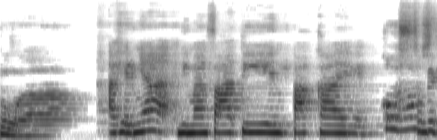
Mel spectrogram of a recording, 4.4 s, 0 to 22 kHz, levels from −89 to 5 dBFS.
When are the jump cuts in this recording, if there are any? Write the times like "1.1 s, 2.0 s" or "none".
0.9 s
